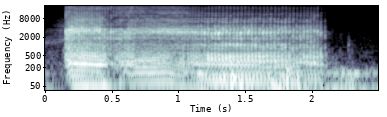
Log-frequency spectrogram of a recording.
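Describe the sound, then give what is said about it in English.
A single loud, buzzing raspberry made with the lips, imitating a fart, lasting about two seconds before cutting off abruptly. “Oh, no, that's just a normal length fart noise.”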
